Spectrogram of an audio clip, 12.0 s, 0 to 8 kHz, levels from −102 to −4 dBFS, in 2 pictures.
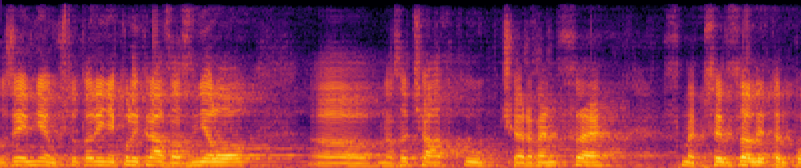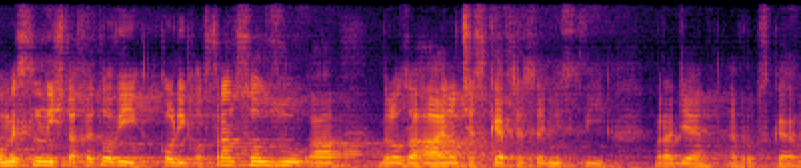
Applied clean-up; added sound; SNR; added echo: none; none; none; reverberation time 1.3 s.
